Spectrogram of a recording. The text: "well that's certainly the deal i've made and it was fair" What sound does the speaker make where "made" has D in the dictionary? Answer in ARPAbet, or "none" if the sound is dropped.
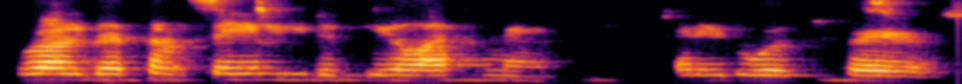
none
